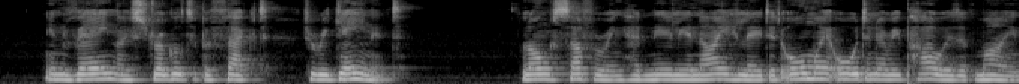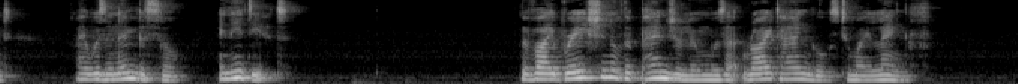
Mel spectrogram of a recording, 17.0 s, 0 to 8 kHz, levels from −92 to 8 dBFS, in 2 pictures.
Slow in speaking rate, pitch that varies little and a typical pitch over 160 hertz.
Yes: slow, 125 wpm; narrow, 2.3 semitones; medium, 185 Hz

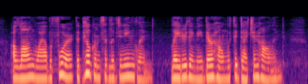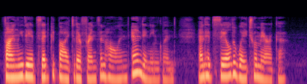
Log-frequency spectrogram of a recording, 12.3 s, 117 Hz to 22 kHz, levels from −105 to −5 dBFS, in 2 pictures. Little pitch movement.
Yes: narrow, 2.3 semitones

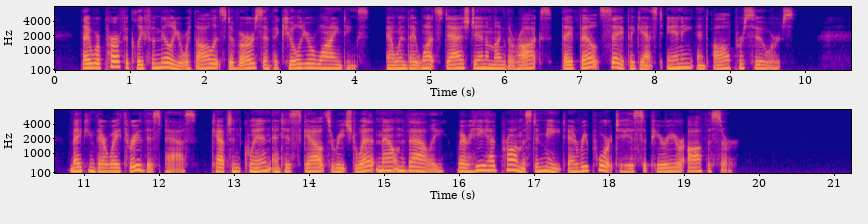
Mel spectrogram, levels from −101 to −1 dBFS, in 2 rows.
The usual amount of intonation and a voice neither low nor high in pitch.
Yes: average, 3.1 semitones; medium, 180 Hz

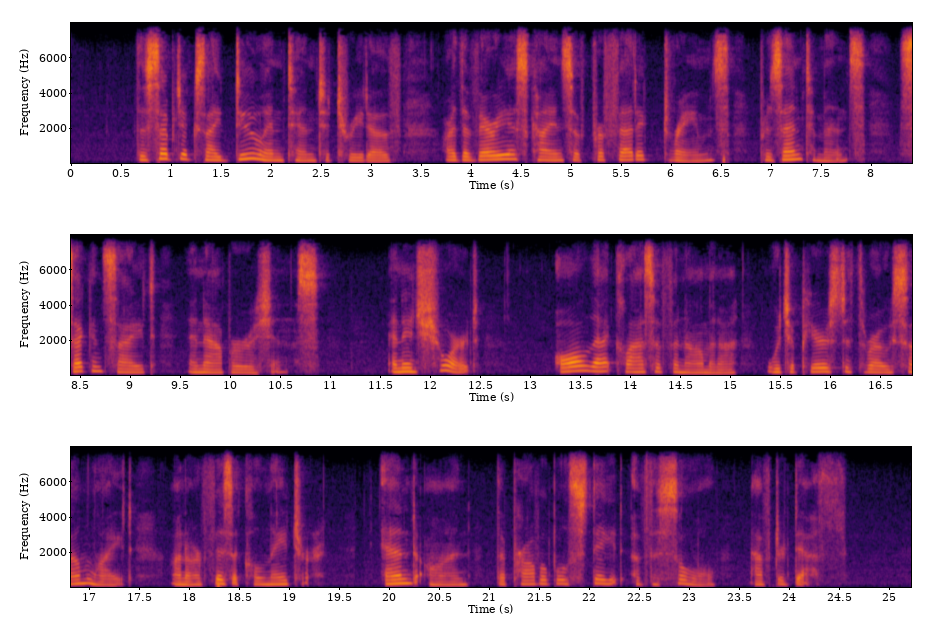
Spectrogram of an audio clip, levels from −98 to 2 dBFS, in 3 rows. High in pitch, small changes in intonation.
No: high, 195 Hz; average, 3.8 semitones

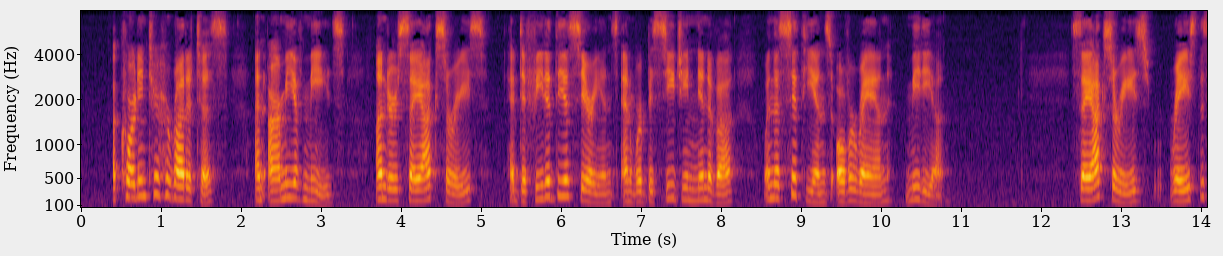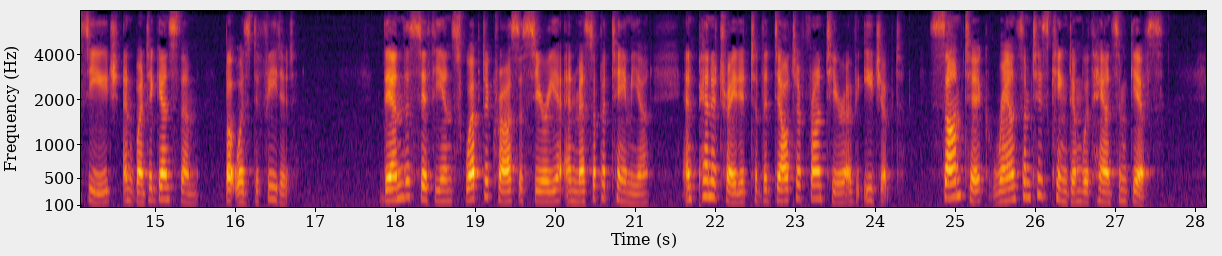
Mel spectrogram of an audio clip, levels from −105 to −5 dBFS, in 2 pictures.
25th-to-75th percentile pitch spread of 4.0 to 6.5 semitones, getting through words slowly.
Yes: average, 5.3 semitones; slow, 120 wpm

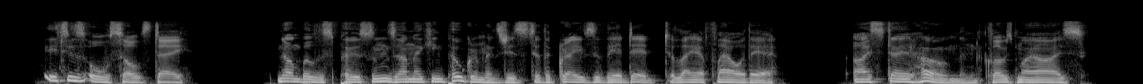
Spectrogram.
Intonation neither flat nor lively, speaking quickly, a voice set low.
No: average, 3.9 semitones; average, 150 wpm; low, 105 Hz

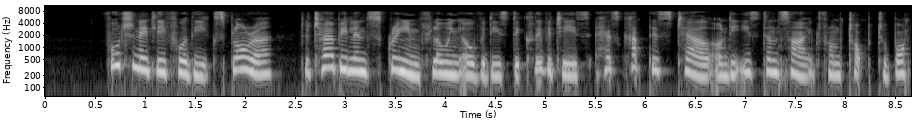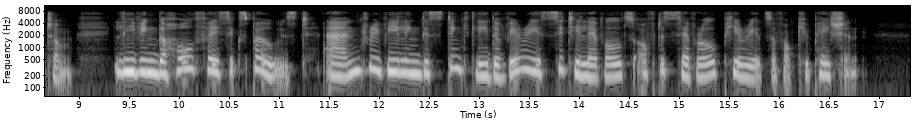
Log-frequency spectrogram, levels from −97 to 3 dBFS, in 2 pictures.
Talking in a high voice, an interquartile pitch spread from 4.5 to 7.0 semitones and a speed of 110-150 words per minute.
Yes: high, 230 Hz; average, 4.8 semitones; average, 140 wpm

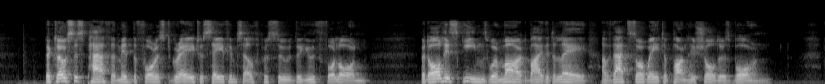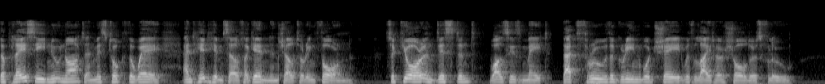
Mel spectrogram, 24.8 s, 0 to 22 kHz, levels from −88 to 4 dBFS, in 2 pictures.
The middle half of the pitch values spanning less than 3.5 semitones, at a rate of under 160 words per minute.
Yes: average, 3.1 semitones; average, 150 wpm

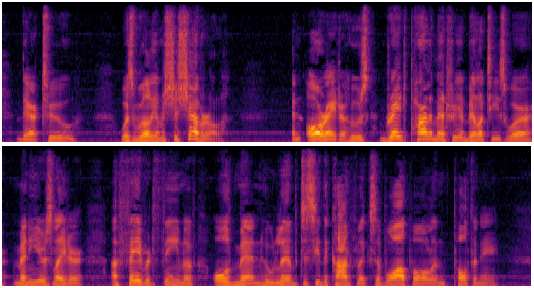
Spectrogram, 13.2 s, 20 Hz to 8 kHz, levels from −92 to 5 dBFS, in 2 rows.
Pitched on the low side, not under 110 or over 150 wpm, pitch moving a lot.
Yes: low, 125 Hz; average, 140 wpm; wide, 5.9 semitones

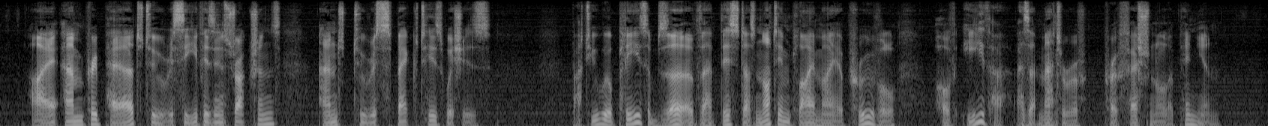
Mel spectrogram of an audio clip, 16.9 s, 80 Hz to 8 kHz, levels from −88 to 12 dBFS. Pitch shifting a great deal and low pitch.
Yes: wide, 7.0 semitones; very low, 90 Hz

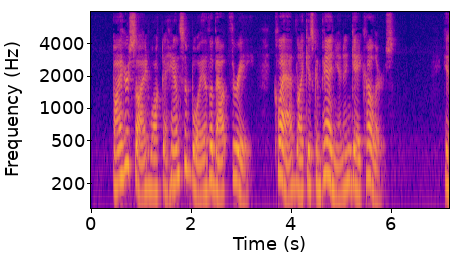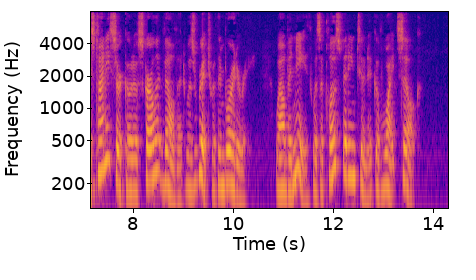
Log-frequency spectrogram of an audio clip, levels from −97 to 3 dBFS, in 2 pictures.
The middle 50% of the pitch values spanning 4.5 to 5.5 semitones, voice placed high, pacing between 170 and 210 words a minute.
No: average, 4.9 semitones; high, 195 Hz; average, 155 wpm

